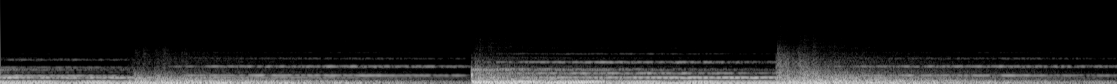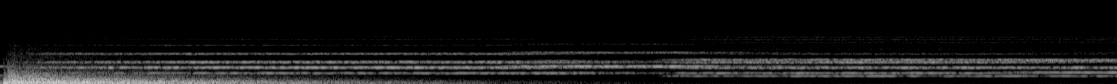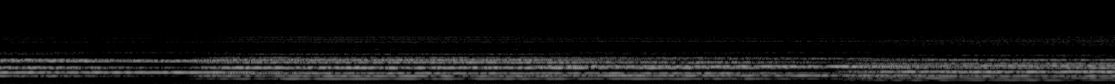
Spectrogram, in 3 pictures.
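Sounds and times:
creepy soundscape: 0:00.0 - 0:18.1.

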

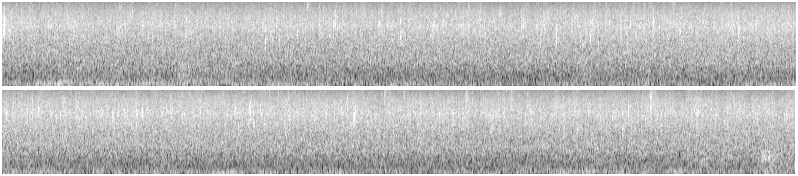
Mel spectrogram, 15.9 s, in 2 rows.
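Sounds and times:
thunder in a thunderstorm: 0:00.0 - 0:06.5, 0:13.4 - 0:15.8
heavy rain in a thunderstorm: 0:00.0 - 0:15.8.

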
